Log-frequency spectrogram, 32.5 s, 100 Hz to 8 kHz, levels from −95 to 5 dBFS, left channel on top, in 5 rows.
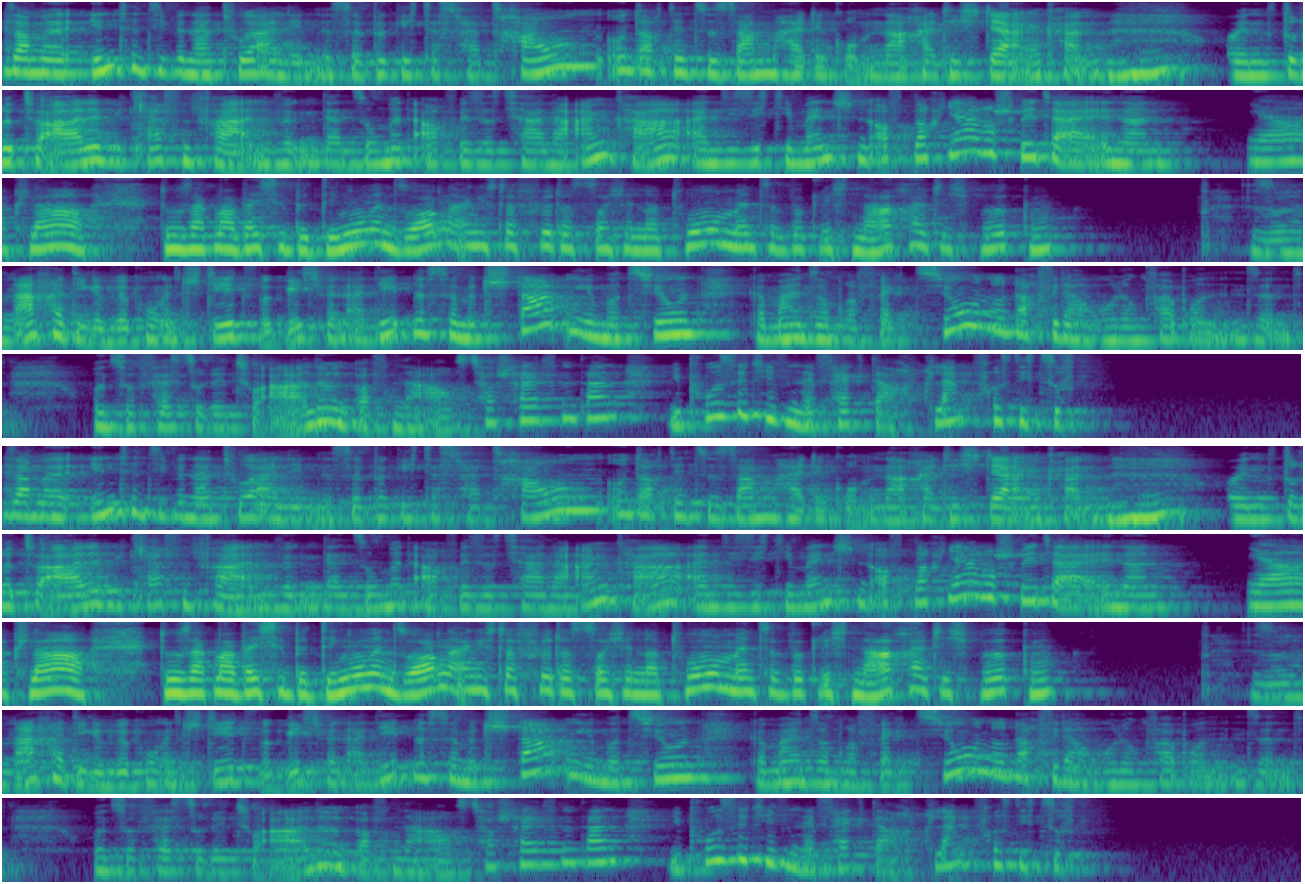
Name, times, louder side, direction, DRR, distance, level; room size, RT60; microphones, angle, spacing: voice 1, 0.0-12.3 19.2-31.4, left 3 dB, 40° left, 2.1 m, -27 dB
voice 2, 5.5-5.9 12.7-18.3, right 2 dB, 55° right, 0.7 m, -23 dB
15.0 x 12.0 x 6.7 m
head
